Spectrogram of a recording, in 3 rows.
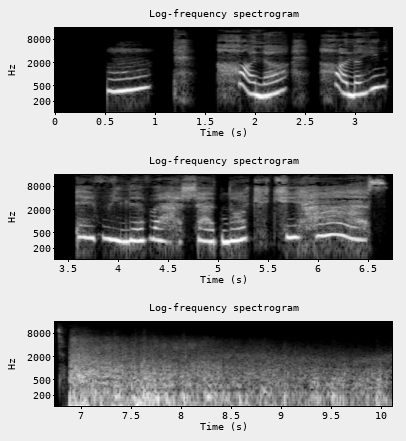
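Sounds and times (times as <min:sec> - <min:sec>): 
speech: 0:01.9 - 0:07.7
deep rolling thunder of a heavy thunderstorm: 0:06.9 - 0:10.1.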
